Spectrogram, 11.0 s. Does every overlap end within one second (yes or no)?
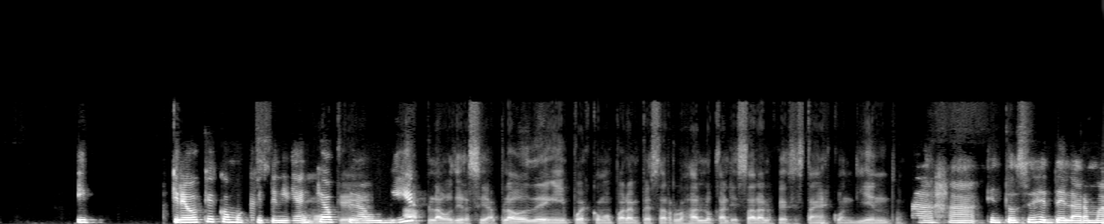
no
